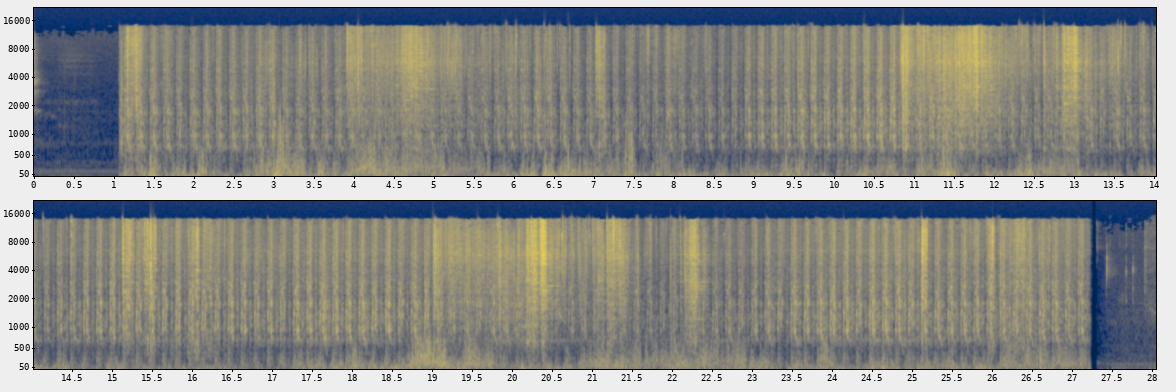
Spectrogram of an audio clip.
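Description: Fritz Clemens dry washer running: a steady, fast mechanical chatter. Louder rattles come a few times as gravel and dirt are shovelled onto its screen.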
